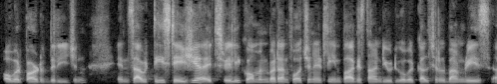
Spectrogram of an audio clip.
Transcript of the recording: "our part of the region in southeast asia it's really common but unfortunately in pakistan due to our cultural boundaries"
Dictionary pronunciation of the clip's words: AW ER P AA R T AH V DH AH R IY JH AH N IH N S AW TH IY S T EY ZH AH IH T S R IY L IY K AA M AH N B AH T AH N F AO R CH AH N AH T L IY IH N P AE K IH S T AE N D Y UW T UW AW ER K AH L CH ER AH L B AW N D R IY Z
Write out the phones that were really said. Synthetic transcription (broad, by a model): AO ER P AA R T AH V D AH R IY JH AH N IH N S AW T IY S T EY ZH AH IH T S R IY L IY K AA M AH N B AH T AH N F AO R CH AH N AH T L IY IH N P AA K IH S T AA N D Y UW T UW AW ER K AH L CH ER AH L B AW N D R IY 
